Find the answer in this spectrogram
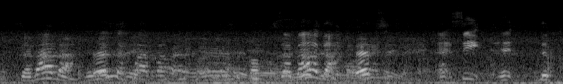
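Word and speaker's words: סבבה: Most of you would say with a B and not with an F or a P. No P. No P. How do you say Sapapa? Sababa.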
